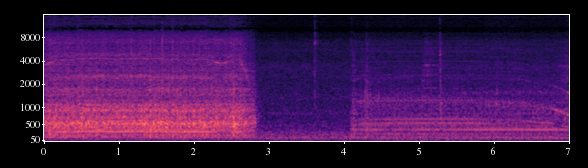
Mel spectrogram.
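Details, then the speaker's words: DeLonghi espresso machine (European 220 V unit on a transformer to 120 V), customer complained of loud pump and low coffee level; pulling an espresso shot in the shop, even buzzing hum for a few seconds then a clean cutoff. Pump works normally. "Okay, the pump works great. It's just normal."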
